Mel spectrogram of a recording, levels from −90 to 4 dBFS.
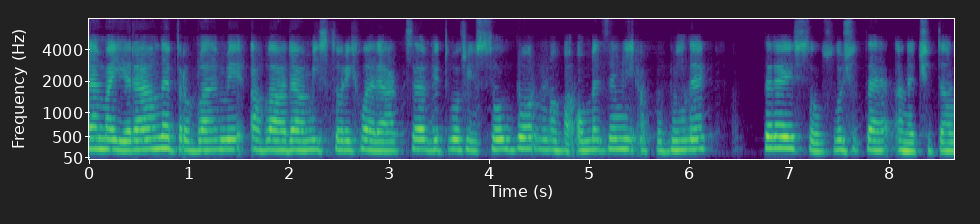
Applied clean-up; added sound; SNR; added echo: neural mask model DeepFilterNet 3.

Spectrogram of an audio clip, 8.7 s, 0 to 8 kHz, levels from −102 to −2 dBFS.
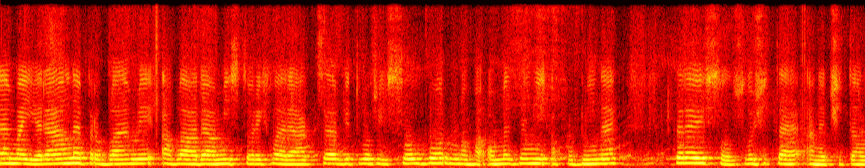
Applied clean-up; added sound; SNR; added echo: neural separator model SepFormer DNS4.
